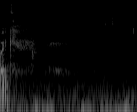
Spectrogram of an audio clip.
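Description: Faint keystrokes on a computer keyboard: a few scattered light clicks, a small cluster of them near the end.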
